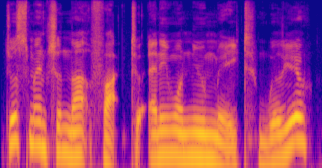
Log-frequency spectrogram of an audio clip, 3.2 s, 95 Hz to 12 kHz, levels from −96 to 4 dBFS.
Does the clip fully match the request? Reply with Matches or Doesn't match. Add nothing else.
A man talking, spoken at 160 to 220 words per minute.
Matches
